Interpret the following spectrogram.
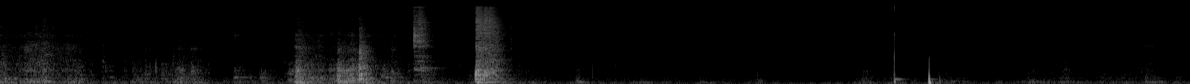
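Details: Indoor room noises: knocks, rustling and a couple of sharp clicks over a steady faint hum, with no animal calls.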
